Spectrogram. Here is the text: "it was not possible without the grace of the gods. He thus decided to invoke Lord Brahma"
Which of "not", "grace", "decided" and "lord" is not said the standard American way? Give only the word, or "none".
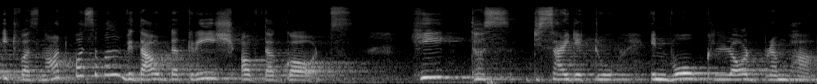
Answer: grace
